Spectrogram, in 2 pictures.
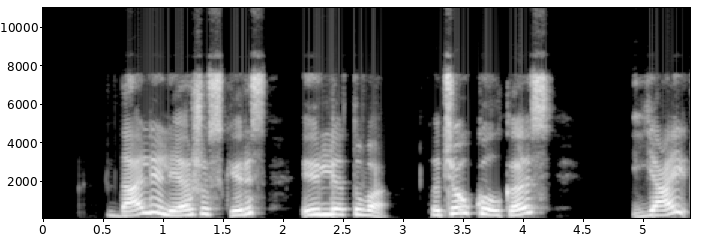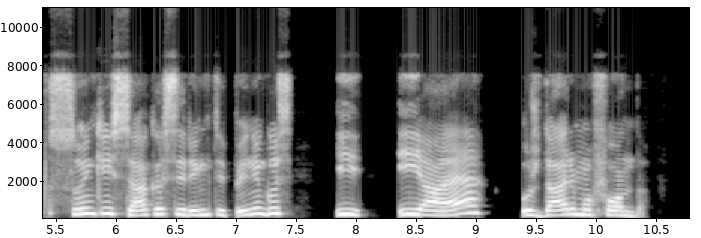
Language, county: Lithuanian, Vilnius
